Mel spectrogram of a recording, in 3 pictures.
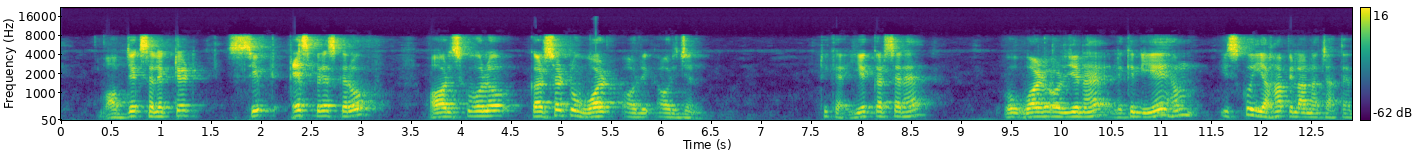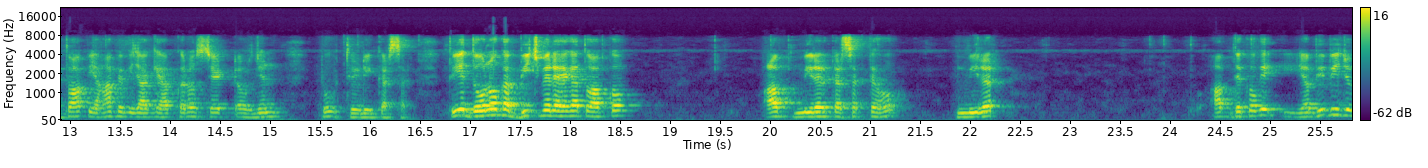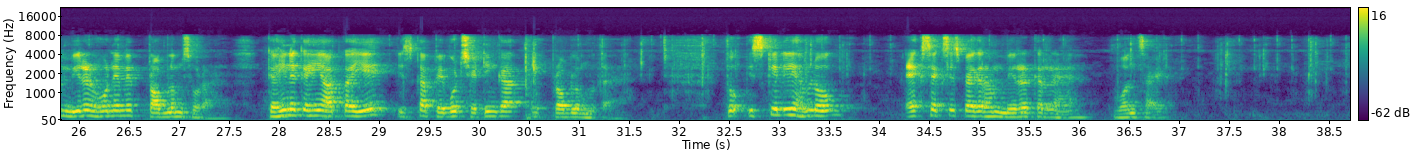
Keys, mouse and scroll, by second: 0.2-2.1 drag, 2.1 shift+s, 13.0-16.1 drag, 16.3-20.7 middle drag, 20.7-23.8 drag, 24.6-30.3 middle drag, 30.3 ctrl+z, 30.8 middle click, 31.3 scroll up 2, 31.6-31.9 shift+middle drag, 31.9-32.2 scroll down 2, 32.2-33.0 shift+middle drag, 33.0 scroll up 2, 33.3-34.3 shift+middle drag, 34.3 scroll down 1, 34.6-37.2 shift+middle drag, 37.2 scroll up 2, 37.4 shift+middle click, 38.1 scroll up 2, 38.3-38.7 shift+middle drag.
